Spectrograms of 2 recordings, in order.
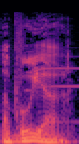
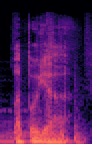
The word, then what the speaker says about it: La Bulla: April 30th, La Buya, which is spelled L-A-B-U-L-L-A, La Buya.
